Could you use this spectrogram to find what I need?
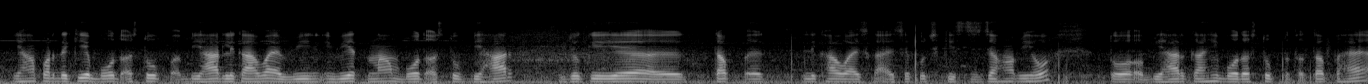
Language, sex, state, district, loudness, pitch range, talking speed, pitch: Bhojpuri, male, Bihar, Saran, -30 LUFS, 120-135 Hz, 150 wpm, 130 Hz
